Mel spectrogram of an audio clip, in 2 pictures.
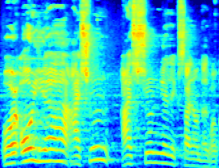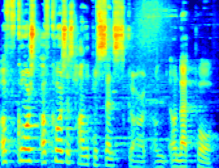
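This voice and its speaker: Man, game streamer, lively swinging pitch, casual halting commentary, repeats himself, reverberant room. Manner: repeats phrases, thinks aloud haltingly. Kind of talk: casual live gaming commentary, reacting to gacha pulls. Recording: roomy echo, faint game music behind.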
